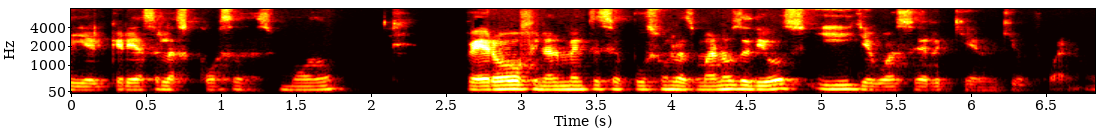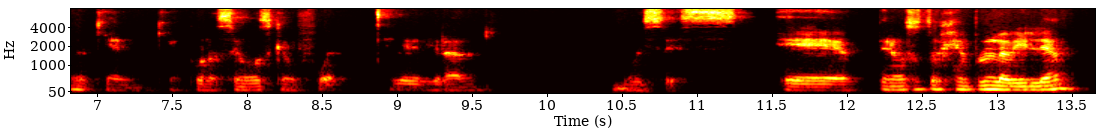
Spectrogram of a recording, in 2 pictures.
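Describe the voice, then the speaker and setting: A man preaches a sermon in a conversational way, often checking in with rhetorical "¿sí?" and "¿no?" and using hesitant fillers and repeated words. His voice is medium in pitch and steady at a normal speed, a little mellow and slightly rough.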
